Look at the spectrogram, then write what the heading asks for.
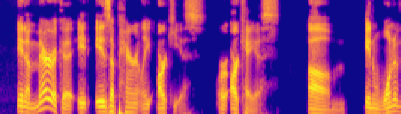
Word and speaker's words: Arceus: way that it's written, it is Arceus. Okay. Like, it is a soft C sound. Okay. But in America, it is apparently Arceus or Arceus.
